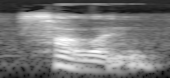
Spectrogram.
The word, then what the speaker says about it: Samhain: fait du gaélique irlandais moderne et qui se prononce sans wang ensuite on passe à jules qui lui aussi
